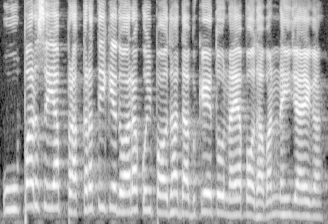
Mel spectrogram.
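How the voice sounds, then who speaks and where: Young male biology tutor, high voice, teasing and chatty, informal classroom delivery. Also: fairly even intonation, moderate pace. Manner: chatty and teasing, tells students to write along. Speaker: biology teacher. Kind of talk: casual classroom lecture. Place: home studio.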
